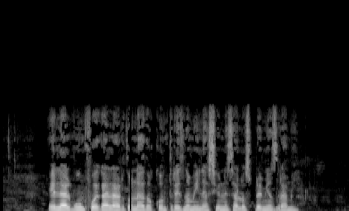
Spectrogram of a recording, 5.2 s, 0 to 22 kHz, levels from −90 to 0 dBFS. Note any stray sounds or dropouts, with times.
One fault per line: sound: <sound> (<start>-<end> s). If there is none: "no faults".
sound: dropout (1.9-2.0 s)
